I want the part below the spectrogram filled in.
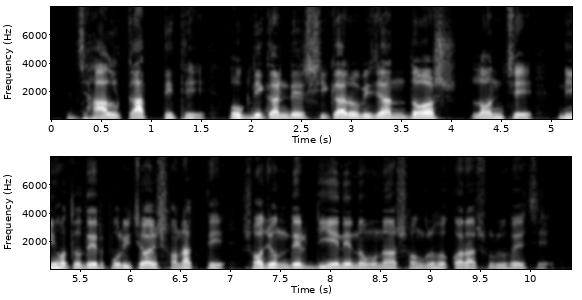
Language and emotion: Bengali, neutral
